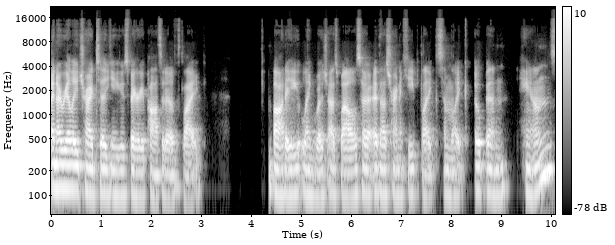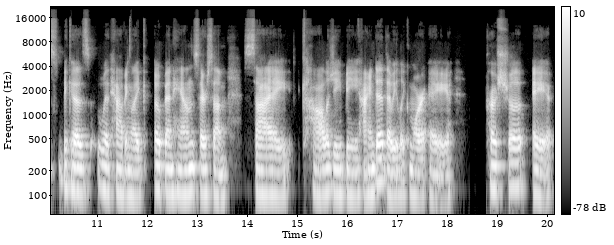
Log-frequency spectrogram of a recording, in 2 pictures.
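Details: Adult man with lifelong childhood apraxia of speech, a neurological motor speech disorder; childhood apraxia of speech.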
